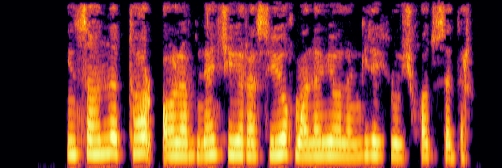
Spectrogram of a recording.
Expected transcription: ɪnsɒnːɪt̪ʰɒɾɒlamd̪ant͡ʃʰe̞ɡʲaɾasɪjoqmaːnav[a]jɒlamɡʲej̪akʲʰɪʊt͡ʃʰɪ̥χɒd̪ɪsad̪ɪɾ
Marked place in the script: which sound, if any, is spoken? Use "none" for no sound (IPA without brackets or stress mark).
i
